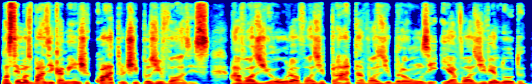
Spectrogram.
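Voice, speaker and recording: A public speaking coach with a Brazilian accent, appearing as an interview guest, lays out his methods step by step in numbered lists. His voice is on the high side and dark-toned at normal speed, recorded in studio quality with no echo.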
